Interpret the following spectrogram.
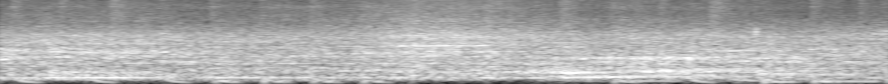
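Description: Steady street traffic noise, with background music underneath.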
